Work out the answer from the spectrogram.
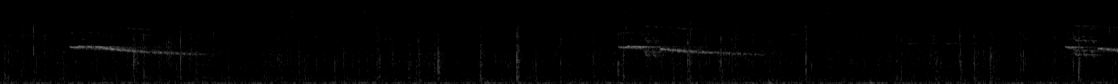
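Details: Ruddy kingfisher (Halcyon coromanda) in a forest in Japan in 2019, unseen despite hours of searching, giving a whistled trill that slides down in pitch over a second, about every five seconds, against steady rain.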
